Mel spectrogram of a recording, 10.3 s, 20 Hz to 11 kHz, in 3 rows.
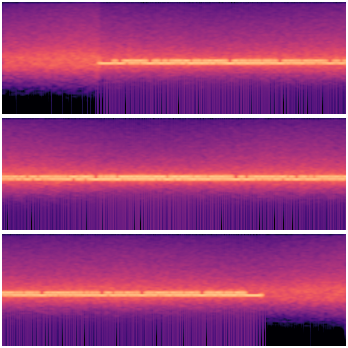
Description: RTTY (75 baud, 170 Hz shift), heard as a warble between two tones, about 1950 Hz centre, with radio static and a narrow filter. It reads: XKLM2 CQ6I4 XSZMO J53QX ISAMZ U44VA NOVBK SAL6I I1M0Y U2YG4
